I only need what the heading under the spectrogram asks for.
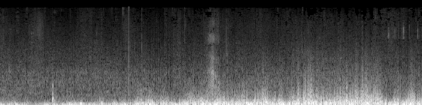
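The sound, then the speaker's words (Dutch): Strong wind buffets the microphone at an outdoor camp, producing a loud, steady low rumble that grows slightly heavier toward the end. “je hoort ondertussen dat de wind... behoorlijk tekeer gaat.”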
